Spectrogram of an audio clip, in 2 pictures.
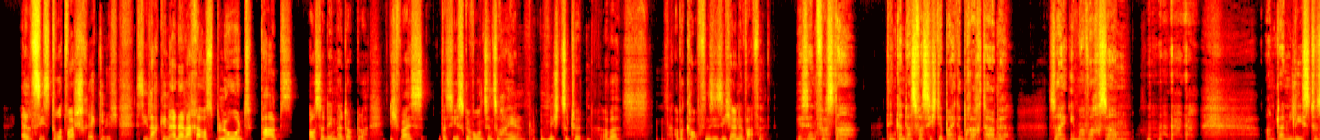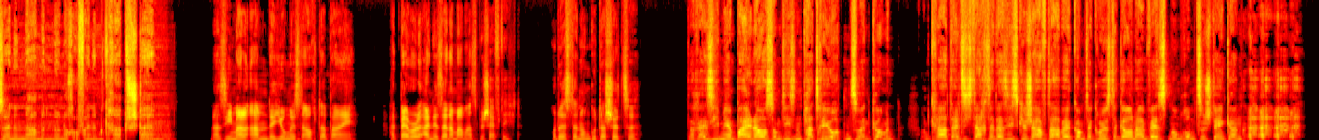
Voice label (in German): Hoerspiel Italo Western 5 Characters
